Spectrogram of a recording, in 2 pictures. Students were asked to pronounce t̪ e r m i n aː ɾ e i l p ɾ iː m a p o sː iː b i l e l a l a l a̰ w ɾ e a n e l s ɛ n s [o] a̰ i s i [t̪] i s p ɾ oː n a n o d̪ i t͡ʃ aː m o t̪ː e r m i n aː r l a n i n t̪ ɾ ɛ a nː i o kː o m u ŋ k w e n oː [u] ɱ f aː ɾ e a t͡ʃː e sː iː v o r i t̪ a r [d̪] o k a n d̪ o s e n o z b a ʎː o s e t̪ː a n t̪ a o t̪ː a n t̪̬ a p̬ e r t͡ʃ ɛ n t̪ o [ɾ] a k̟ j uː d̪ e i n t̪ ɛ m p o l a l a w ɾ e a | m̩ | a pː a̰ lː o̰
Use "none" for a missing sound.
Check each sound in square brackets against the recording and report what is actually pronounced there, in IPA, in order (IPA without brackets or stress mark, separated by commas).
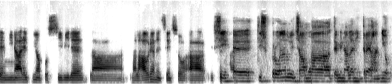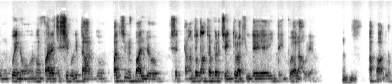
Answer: o, t̪, o, d̪, l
